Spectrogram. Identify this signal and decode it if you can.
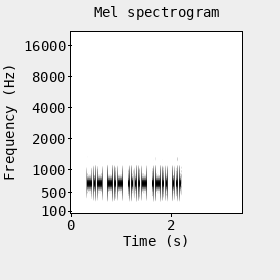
Morse code, heard as a keyed tone, about 36 wpm, 700 Hz. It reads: KK4LS
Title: USA Call Signs - 8x Character Spacing - 35wpm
